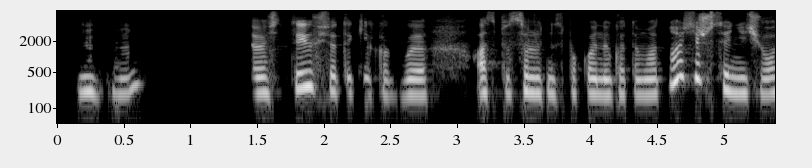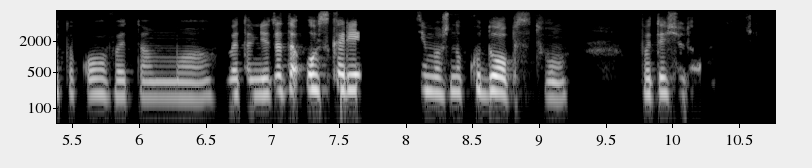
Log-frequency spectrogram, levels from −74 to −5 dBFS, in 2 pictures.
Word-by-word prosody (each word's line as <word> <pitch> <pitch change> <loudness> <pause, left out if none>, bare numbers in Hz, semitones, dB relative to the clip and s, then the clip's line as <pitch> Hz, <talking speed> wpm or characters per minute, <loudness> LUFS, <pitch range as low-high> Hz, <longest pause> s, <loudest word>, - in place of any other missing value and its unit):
Мгм. 205 +4 -5 0.8
То 200 - 0
есть, 200 0 -3
ты 250 +2 +6
всё-таки 200 -5 -6
как 175 -1 -11
бы 180 +1 -1 0.3
абсолютно 195 0 -1
спокойно 185 0 -2
к - - -7
этому 185 0 -2
относишься, 345 - +2
ничего 195 -1 -1
такого 185 -1 -4
в 175 - -14
этом 165 -1 -4
в - - -10
этом 185 0 -1
нет. 190 +2 +2
Это, 220 - +6
о, 230 - +7
скорее 230 0 +6 0.4
нести 225 - -9
можно 205 0 -1
к - - -16
удобству 185 -6 +3 0.5
в - - -21
этой 200 +1 +2
ситуации 300 - -11 0.2
еще. - - -22
195 Hz, 165 wpm, -25 LUFS, 180-215 Hz, 0.8 s, о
